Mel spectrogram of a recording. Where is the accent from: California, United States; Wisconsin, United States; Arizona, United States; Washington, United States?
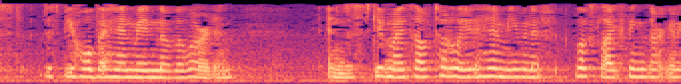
Wisconsin, United States; Hillsboro; I'm from Hillsboro, Wisconsin.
